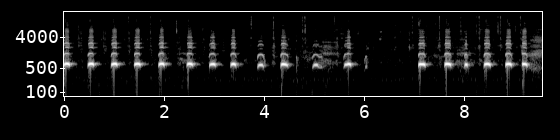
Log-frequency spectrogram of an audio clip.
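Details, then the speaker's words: 1908 GK railroad cuckoo-quail clock with count wheel movement, original bellows: reedy hoots about two per second, notes faltering and dropping out; weak uneven call, owner suspects the hole position in the case, as covering it stops the cuckoo. "if I put my thumb in front of the hole it doesn't cuckoo so I think he has something to do with where the hole is in the case"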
